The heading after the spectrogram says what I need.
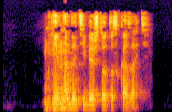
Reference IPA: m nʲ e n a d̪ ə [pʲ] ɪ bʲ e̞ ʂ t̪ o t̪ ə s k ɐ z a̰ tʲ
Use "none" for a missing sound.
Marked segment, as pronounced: tʲ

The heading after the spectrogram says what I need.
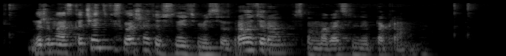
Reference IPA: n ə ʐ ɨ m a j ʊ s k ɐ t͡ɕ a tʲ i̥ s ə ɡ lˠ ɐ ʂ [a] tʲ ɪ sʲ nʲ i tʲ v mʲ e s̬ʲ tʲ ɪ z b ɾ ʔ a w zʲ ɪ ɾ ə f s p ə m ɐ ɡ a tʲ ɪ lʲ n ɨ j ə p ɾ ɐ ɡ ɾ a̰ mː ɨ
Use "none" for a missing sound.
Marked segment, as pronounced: a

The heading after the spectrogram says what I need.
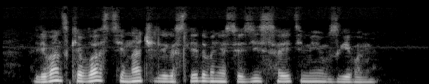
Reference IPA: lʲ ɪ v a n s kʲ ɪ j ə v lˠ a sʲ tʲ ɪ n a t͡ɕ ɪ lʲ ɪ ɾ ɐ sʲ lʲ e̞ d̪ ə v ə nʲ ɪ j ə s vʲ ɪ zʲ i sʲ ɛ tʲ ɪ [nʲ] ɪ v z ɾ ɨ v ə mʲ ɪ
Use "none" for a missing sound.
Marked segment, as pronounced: mʲ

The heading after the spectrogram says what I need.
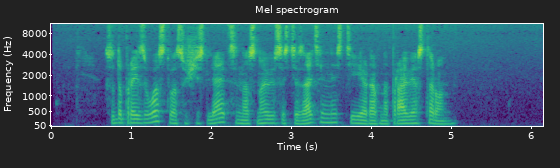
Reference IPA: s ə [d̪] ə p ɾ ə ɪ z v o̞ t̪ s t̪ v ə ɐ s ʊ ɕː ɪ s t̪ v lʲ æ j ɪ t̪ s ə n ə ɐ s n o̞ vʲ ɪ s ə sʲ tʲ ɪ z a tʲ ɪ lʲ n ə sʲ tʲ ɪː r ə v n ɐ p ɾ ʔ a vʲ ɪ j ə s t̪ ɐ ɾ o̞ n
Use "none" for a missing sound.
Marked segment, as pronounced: d̪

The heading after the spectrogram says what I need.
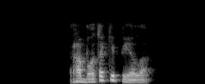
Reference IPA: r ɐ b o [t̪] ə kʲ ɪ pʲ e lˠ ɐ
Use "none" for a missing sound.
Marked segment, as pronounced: t̪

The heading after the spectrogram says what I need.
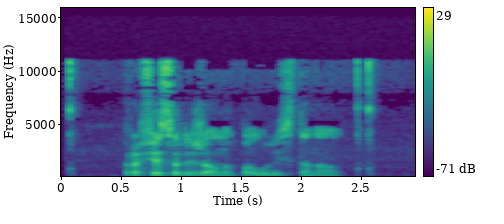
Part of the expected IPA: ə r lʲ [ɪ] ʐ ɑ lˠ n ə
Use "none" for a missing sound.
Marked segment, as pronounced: ɪ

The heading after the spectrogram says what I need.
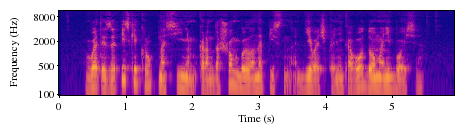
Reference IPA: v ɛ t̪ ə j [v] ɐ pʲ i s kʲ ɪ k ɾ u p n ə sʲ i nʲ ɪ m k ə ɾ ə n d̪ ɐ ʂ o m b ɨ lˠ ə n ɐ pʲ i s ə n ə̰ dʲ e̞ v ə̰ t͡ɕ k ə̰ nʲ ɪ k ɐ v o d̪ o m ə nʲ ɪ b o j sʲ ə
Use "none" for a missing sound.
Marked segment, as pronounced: z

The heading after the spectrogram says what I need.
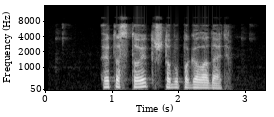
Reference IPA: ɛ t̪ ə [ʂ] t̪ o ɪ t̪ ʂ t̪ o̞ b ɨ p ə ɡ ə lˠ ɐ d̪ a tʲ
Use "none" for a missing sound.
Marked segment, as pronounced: s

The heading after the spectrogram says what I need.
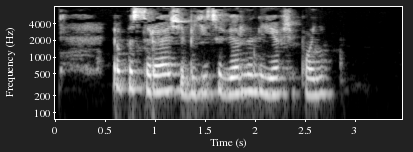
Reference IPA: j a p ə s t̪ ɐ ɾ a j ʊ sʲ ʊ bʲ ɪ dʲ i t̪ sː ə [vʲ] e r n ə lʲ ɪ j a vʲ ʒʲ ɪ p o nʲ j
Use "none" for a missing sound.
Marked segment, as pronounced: vʲ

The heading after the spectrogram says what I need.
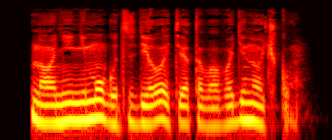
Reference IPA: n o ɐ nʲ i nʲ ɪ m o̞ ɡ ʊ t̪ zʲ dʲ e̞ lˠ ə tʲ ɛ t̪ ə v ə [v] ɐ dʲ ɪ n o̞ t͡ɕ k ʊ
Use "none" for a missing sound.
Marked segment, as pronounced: v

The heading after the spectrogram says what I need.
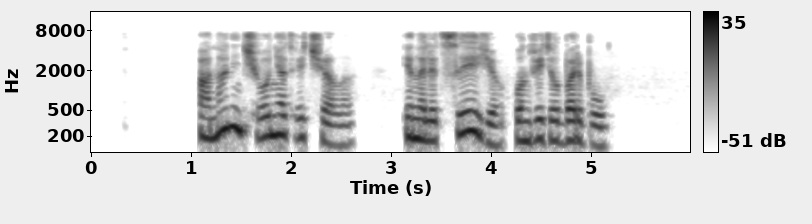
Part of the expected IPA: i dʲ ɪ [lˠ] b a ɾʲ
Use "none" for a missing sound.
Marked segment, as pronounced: lˠ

